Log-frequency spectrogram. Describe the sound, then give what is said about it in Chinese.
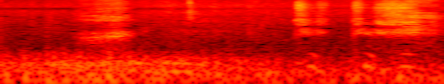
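Thunder rolls as a deep, low rumble that stays steady and fairly loud throughout, with no other sound standing out. “这是打雷了。”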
